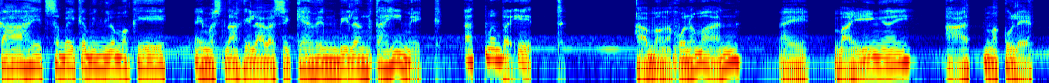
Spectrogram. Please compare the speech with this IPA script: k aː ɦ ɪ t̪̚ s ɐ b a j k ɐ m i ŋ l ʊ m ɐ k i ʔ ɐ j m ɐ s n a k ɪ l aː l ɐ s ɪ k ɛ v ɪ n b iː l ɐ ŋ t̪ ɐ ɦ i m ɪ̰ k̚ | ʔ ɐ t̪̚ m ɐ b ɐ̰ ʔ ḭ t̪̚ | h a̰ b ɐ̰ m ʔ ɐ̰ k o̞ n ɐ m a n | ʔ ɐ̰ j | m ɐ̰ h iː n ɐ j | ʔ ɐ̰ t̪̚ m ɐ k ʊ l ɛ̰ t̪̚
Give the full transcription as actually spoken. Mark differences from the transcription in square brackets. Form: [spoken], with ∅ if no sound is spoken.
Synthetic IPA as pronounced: k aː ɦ ɪ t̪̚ s ɐ b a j k ɐ m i ŋ l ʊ m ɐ k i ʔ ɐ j m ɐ s n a k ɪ l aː l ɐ s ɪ k ɛ v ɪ n b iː l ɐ ŋ t̪ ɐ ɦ i m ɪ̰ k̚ | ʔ ɐ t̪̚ m ɐ b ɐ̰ ʔ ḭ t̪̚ | h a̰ b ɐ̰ [ŋ] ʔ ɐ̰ k o̞ n ɐ m a n | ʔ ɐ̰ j | m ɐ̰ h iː [ŋ] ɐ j | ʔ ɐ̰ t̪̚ m ɐ k ʊ l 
